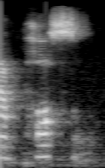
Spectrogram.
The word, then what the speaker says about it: apostle: Called to be an apostle. Apostle, você não pronuncia essa letra T.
